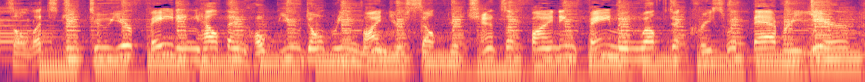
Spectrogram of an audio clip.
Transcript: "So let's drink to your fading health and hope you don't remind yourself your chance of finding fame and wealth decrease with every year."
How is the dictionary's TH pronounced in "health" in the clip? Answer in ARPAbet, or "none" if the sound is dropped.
TH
